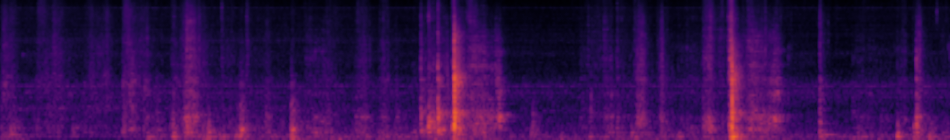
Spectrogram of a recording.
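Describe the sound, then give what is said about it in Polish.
An onion is chopped with a knife for mushrooms in a pizza recipe: sparse, faint wooden knocks of the blade on a board, with a few sharper strikes standing out against a quiet background. “I teraz posiekamy cebulkę, którą później dodam do pieczarek.”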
